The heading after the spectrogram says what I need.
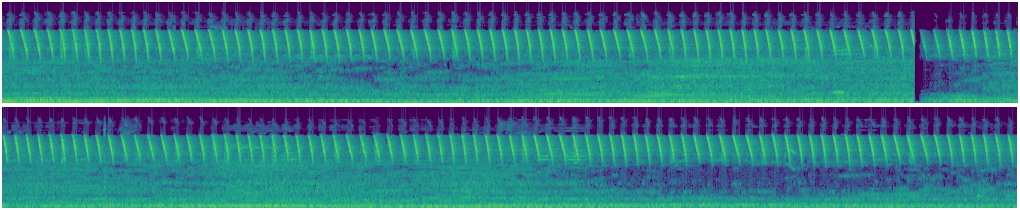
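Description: A Bar-winged prinia sings a fast, unbroken stream of high, thin, ticking notes, several per second, over a low background hum with one sharp click midway.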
